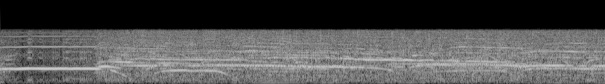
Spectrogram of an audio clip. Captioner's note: cheering and applause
